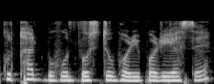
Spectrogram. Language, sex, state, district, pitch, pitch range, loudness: Assamese, female, Assam, Kamrup Metropolitan, 190 Hz, 185-205 Hz, -13 LUFS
